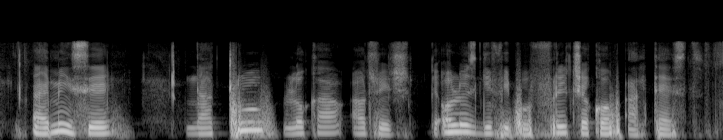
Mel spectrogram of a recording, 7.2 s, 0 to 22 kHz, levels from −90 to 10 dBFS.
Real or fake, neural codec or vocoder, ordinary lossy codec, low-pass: real; none; none; 7.2 kHz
